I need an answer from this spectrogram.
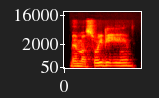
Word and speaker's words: Mimosoideae: Subfamilies end in OIDEAE, pronounced oidee. Mimosoideae, Acacia.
